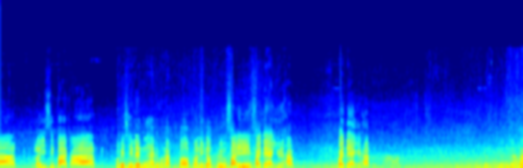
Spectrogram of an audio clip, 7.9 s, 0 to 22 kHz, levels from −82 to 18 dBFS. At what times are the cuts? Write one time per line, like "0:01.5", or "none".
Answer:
0:01.6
